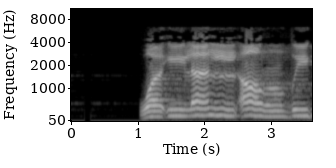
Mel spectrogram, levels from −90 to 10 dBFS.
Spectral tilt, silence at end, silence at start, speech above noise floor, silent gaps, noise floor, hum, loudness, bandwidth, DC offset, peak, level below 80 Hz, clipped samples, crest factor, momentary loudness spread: -5 dB/octave; 0 s; 1.05 s; 59 dB; none; -81 dBFS; none; -22 LUFS; 6.6 kHz; under 0.1%; -6 dBFS; -78 dBFS; under 0.1%; 18 dB; 9 LU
